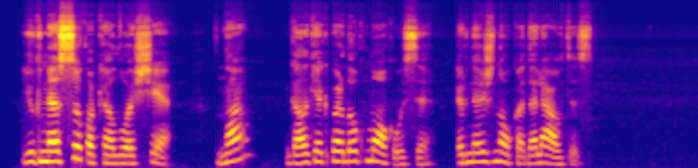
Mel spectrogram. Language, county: Lithuanian, Kaunas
